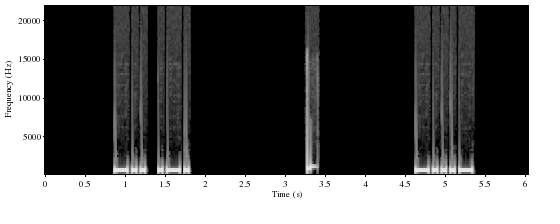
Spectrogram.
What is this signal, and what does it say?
Morse code, heard as a keyed tone, about 22 wpm, 700 Hz. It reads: DR <BT>
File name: Top 90 QSO Elements - 8x Character Spacing - 22wpm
